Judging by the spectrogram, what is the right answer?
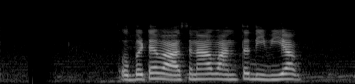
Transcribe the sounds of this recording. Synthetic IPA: obəʈəʋaːsənaːʋant̪əd̪iʋijak̚

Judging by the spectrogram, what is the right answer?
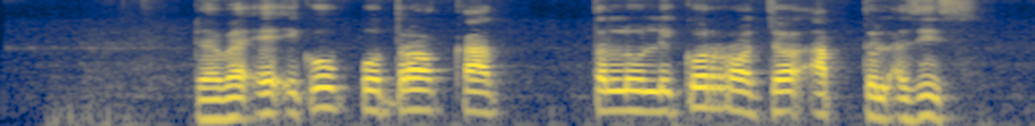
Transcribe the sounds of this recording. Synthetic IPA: ɖ̥a̤wɛʔeʔikuput̪ɾɔka | t̪əlulikʊrːɔd̥ʒ̥ɔʔab̚d̪̥ʊ̤lazis

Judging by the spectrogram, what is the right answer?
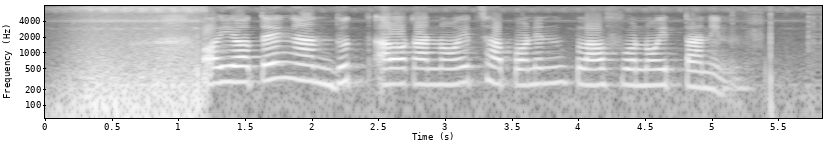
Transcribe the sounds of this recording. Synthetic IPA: ʔɔjɔt̪eŋand̪ʊt̪̚a̰lkanɔɪt̪̚t͡ʃapɔnɪnplafonɔɪt̪ːanɪn

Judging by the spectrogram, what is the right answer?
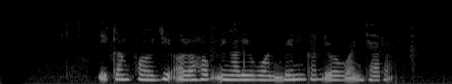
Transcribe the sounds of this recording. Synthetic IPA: ʔikaŋfaud͡ʒiʔɔ̰lɔɦɔk̚niŋaliwɔnbɛnkardiwawa̰ɲt͡ʃaɾa̰

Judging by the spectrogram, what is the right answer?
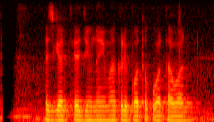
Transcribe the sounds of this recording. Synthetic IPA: asɡaɾit̪iad͡ʒəŋnaimakɨɾdipɔt̪ɔkəwart̪awan

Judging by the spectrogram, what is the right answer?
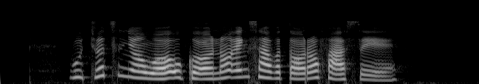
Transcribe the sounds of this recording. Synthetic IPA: wud̥ʒ̥ʊ̤t̪̚səɲɔwɔuɡ̥ɔ̤ɔnɔɪŋsawət̪ɔɾɔfase

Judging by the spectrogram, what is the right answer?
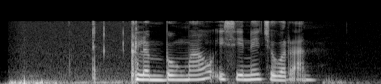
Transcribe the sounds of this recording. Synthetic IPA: ɡ̥ləmbʊŋmauʔisined̥ʒ̥owəɾa̰n

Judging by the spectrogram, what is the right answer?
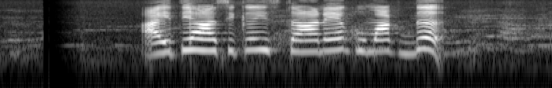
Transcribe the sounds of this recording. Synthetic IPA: a̰jt̪iɦaːsikəist̪ʰaːnəjəkumak̚d̪ə

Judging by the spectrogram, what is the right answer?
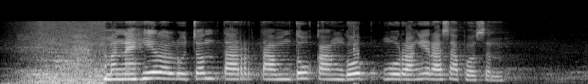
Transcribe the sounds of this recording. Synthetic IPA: mənɛɦiləlut͡ʃɔnt̪art̪amt̪ukaŋɡʊp̚ŋuɾaŋiɾasab̥ɔ̤sən

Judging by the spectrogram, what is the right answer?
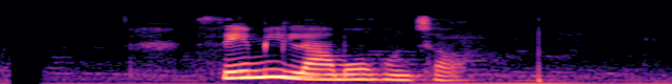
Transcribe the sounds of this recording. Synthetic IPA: semilamoɦunt͡sʰʌ

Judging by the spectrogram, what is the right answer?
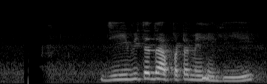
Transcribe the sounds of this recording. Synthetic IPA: d͡ʑiːʋɪt̪əd̪aːpəʈəmẽːɦĩːd̪iː

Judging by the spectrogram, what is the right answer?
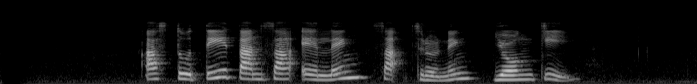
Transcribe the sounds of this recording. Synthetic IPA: ʔast̪ut̪it̪ansahelɪŋsaʔd̥ʒ̥ɾo̤nɪŋ | jɔŋki

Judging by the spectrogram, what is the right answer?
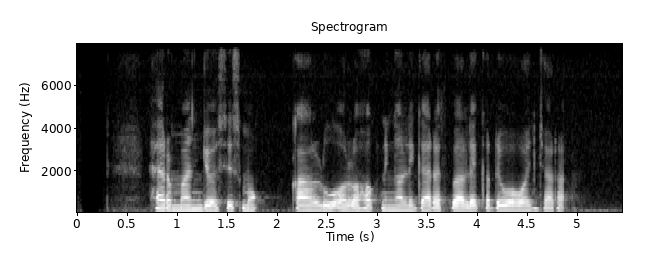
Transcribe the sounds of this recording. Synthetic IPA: hɛrmand͡ʒɔsismɔkː | aluɔlɔɦɔk̚niŋaliɡaɾɛt̪̚balɛkərdiwawaɲt͡ʃa̰ɾa̰

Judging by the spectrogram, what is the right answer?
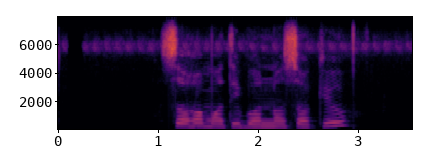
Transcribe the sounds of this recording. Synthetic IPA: sʌɦʌmʌt̪ibʌnːʌsʌkjo

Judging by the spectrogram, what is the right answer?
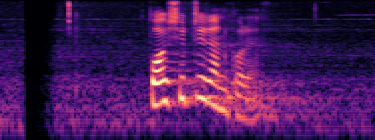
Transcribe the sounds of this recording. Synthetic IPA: pɔjʃuʈːiɾankɔɾḛn

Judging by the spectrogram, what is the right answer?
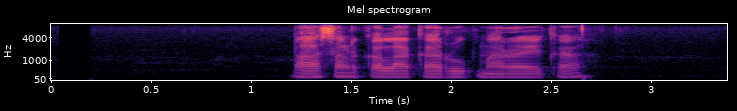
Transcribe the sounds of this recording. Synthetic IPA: bʱasʌɽkʌlakarupmarʌɦeka

